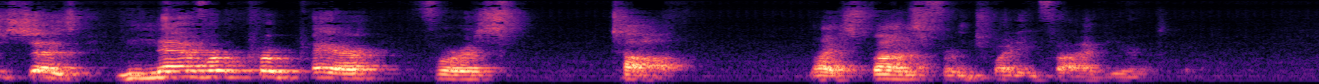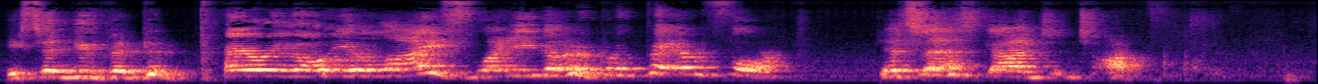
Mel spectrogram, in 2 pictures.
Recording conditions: poor sound quality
